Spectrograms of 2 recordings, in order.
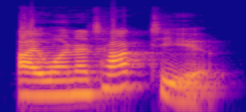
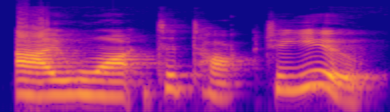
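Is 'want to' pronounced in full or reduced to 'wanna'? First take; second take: reduced; full. First: 'Want to' is run together as 'wanna'. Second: Each word of 'want to' is said separately. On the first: "la pronunciación más nativa acortada" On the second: "La pronunciación perfecta, ultra clara"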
